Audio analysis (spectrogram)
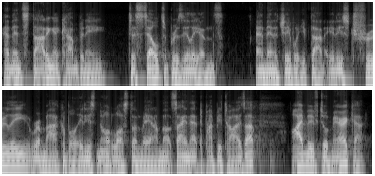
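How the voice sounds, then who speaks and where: A man's voice: low voice, normal speed. An Australian man hosting an interview podcast, enthusiastic and affirming, a bit sniffly from hay fever. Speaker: podcast host. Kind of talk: interview conversation.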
